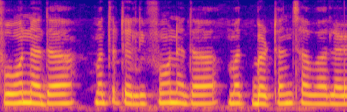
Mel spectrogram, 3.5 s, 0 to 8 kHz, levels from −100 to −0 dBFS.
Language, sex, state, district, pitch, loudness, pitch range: Kannada, female, Karnataka, Bidar, 245 Hz, -16 LUFS, 235-250 Hz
